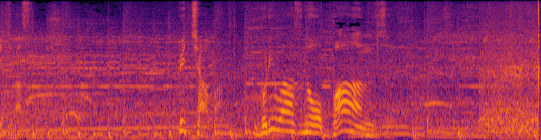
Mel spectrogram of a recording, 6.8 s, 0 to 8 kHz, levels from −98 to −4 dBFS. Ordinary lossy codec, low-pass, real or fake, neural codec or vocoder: none; none; real; none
